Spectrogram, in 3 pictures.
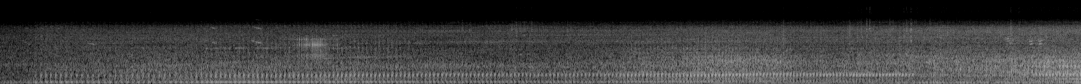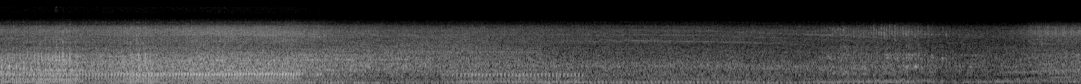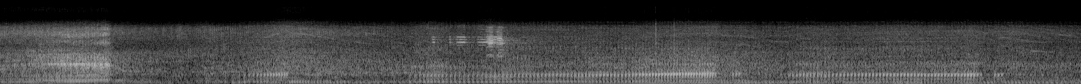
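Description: Motorcycle riding in traffic, its engine note coming and going and shifting in pitch with the throttle over a steady road and wind noise. There is a brief loud clatter about 22 seconds in.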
